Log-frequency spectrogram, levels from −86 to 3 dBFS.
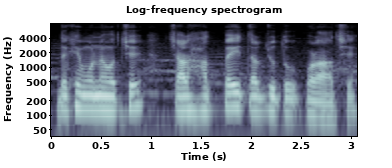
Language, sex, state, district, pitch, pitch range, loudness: Bengali, male, West Bengal, Cooch Behar, 125 Hz, 115-135 Hz, -19 LUFS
